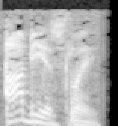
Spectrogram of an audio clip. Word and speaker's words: obviously: I think the V slows you down. – To pronounce the V. – Yes. Obviously.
